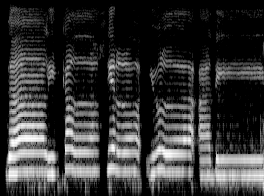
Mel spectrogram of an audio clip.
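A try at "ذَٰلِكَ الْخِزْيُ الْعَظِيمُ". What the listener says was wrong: Bukan here tapi his, ada titiknya kan. His ya. Zalika khizyul azim.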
